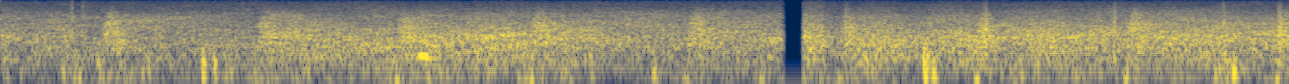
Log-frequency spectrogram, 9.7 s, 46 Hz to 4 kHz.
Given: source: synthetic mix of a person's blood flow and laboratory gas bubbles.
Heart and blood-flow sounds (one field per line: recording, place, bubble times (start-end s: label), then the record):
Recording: Doppler ultrasound of blood flow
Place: subclavian vein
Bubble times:
0.46-0.69 s: bubbles
From the record:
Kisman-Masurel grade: 111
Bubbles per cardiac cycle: 1 to 2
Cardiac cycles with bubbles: 1 to 10%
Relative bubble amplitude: barely perceptible (0.100 to 0.250)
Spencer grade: 1 (occasional bubble signal discernible with the cardiac motion signal, with majority of cardiac periods free of bubbles)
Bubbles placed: anywhere in the cardiac cycle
